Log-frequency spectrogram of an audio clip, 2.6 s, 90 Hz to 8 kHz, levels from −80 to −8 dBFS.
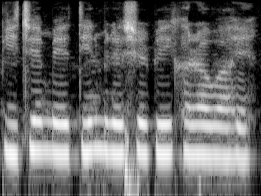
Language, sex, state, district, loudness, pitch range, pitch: Hindi, female, Arunachal Pradesh, Papum Pare, -15 LUFS, 230-240 Hz, 230 Hz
